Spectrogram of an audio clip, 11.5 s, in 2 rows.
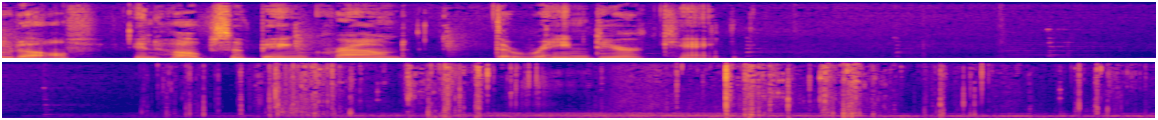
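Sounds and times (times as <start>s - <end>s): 
speech: 0.0s - 3.8s
footsteps crunching across frozen lake ice: 6.4s - 11.5s
low rumble: 6.4s - 11.5s.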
